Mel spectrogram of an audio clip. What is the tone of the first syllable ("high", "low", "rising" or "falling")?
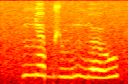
falling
